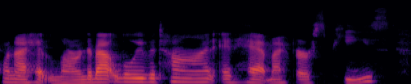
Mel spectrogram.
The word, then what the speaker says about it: Louis Vuitton: I have three main points about Louis Ventaten, which is not really the name, but when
